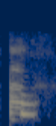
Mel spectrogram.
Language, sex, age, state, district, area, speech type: Tamil, male, 45-60, Tamil Nadu, Dharmapuri, rural, conversation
